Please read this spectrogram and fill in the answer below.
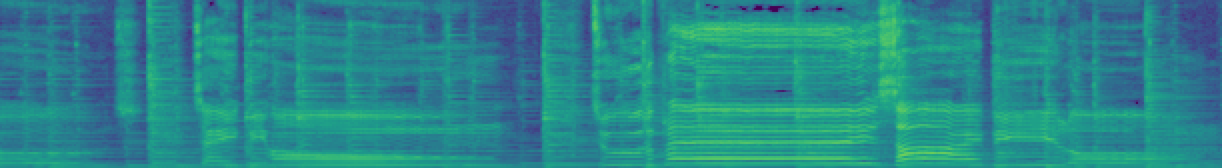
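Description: A young male voice singing into a microphone over a strummed acoustic guitar. The voice holds long notes with vibrato, the longest and loudest in the middle.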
